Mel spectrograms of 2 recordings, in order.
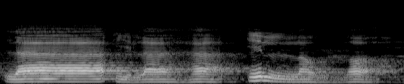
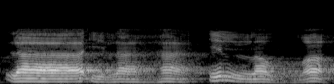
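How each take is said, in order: First: The vowel in 'la' is held long. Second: The vowel in 'la' is held long.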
